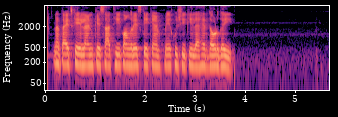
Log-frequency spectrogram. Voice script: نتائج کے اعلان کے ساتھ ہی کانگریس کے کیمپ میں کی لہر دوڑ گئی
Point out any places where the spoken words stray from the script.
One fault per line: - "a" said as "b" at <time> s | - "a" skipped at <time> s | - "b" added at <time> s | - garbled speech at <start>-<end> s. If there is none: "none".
- "خوشی" added at 2.5 s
